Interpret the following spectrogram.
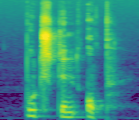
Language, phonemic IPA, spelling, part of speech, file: Dutch, /ˈputstə(n) ˈɔp/, poetsten op, verb, Nl-poetsten op.ogg
- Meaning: inflection of oppoetsen: 1. plural past indicative 2. plural past subjunctive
